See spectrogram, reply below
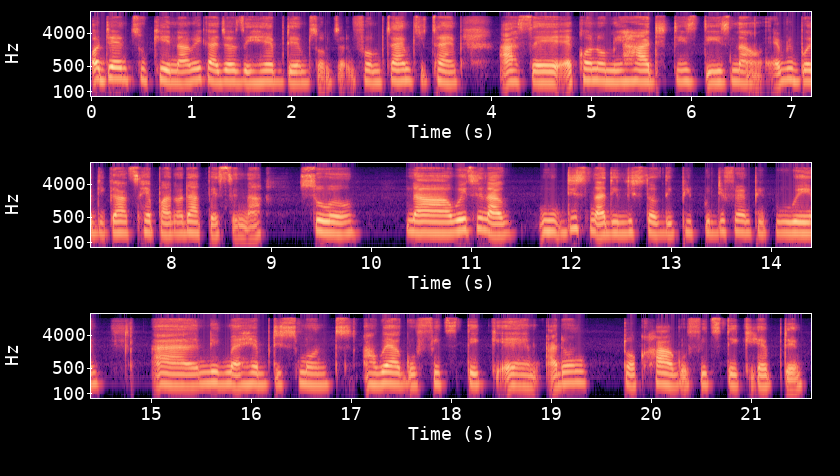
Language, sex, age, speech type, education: Nigerian Pidgin, female, 46-60, spontaneous, tertiary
